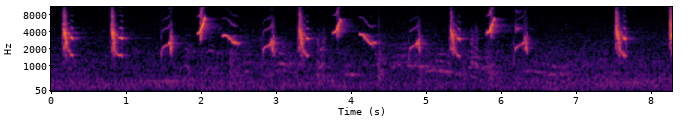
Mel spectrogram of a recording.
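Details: Long-tailed shrike singing vigorously: a varied, busy medley of sharp downward sweeps, twisting whistles and chips, tumbling irregularly for several seconds, then two isolated sharp notes after a pause.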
